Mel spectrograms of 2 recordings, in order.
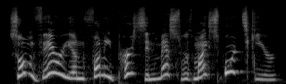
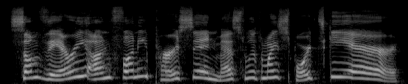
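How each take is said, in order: First: It is said in a put-on cartoon mouse voice. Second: It is said in an ordinary natural voice.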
